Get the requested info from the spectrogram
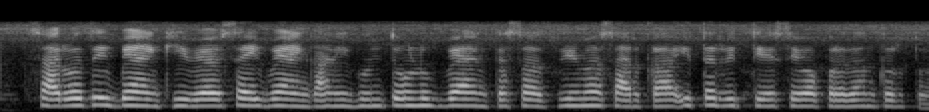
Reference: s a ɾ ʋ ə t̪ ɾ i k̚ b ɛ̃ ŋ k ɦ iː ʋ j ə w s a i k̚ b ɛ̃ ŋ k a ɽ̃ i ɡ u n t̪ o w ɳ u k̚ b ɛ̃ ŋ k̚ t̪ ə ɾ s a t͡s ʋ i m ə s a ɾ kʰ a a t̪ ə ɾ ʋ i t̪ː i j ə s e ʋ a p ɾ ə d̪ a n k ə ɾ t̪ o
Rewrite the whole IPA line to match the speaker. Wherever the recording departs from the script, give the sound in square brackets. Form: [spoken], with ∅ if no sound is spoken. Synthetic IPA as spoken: s a ɾ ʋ ə t̪ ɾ i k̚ b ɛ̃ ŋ k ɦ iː ʋ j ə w s a i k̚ b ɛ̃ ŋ k a ɽ̃ i ɡ u n t̪ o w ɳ u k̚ b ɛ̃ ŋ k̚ t̪ ə [∅] s a t͡s ʋ i m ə s a ɾ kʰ a [i] t̪ ə ɾ ʋ i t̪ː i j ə s e ʋ a p ɾ ə d̪ a n k ə ɾ t̪ o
